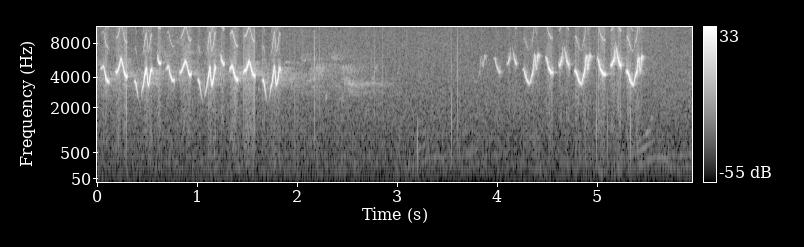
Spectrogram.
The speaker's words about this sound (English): In brushy tangles, you can hear common yellowthroats singing witchetty, witchetty, witchetty, or looky here, looky here, looky here.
